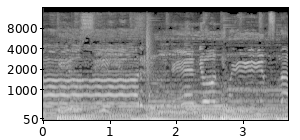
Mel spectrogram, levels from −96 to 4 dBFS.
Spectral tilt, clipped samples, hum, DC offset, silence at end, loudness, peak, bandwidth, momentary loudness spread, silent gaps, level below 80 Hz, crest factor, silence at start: -4 dB/octave; under 0.1%; none; under 0.1%; 0 s; -16 LUFS; -2 dBFS; 14.5 kHz; 3 LU; none; -20 dBFS; 14 dB; 0 s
